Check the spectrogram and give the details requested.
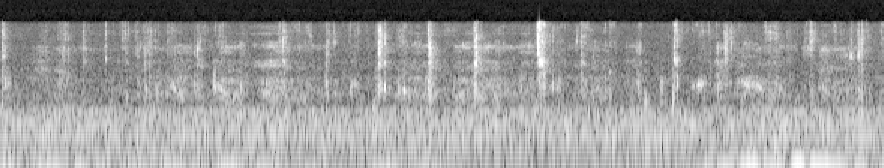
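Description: A person chewing McDonald's french fries up close: faint wet mouth clicks and smacks, scattered irregularly throughout.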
